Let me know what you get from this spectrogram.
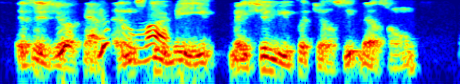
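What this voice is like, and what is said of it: Airline captain announcement voice. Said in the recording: “that captain impression of, you know, the pilot of this airplane”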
